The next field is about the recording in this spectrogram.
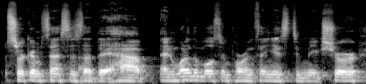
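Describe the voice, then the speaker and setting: A man hosting a studio interview show, opening formally and interjecting with frequent hesitations and quick affirmations. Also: medium pitch, steady tone, darkish tone. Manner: formal introductions, frequent "uh" and "excellent". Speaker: show host.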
